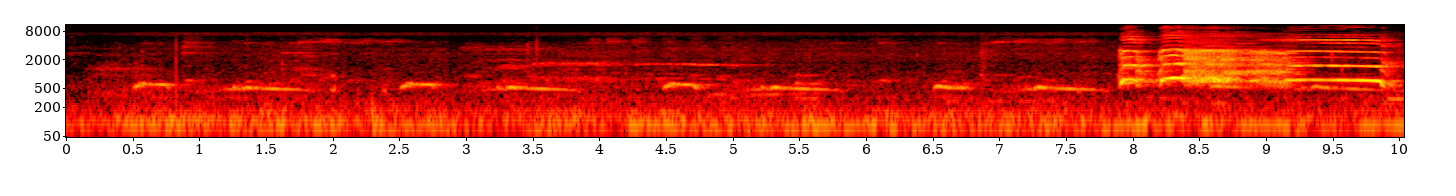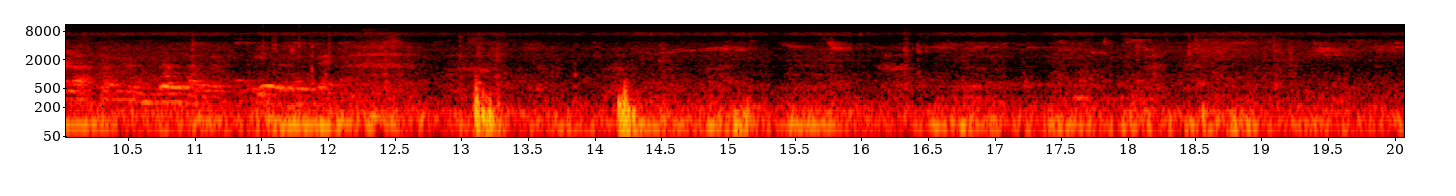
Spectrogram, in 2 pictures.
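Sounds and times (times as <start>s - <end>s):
rooster crowing: 3.1s - 5.6s, 7.9s - 10.3s.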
